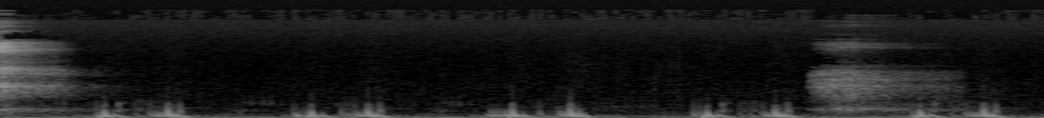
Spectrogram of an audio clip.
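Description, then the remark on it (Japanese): A muffled heartbeat, felt by someone pressed against the person, thumps in steady lub-dub pairs about once a second, with soft breaths drifting in at the start and near the end. “でも、もしこうやって密着して鼓動を伝え合うのがあの人とだったら、少し緊張するかもしれないけど、きっとすごく幸せかも。”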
